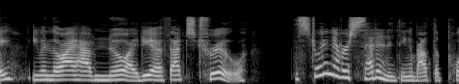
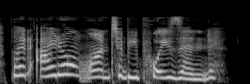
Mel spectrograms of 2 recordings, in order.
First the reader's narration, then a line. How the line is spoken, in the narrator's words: Snow whines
